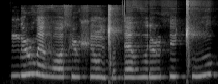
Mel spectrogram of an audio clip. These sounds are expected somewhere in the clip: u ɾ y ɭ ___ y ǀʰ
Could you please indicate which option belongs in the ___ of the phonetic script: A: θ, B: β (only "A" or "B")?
A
